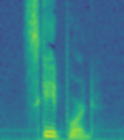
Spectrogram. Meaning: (noun) A narrow, wooden or plastic platform mounted on pairs of wheels, on which one stands and propels oneself by pushing along the ground with one foot
- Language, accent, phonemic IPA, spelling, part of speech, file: English, US, /ˈskeɪt.bɔɹd/, skateboard, noun / verb, En-us-skateboard.ogg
